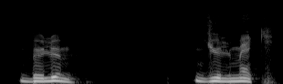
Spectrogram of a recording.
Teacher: In the words with Turkish origin with front vowels, we use the light L.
